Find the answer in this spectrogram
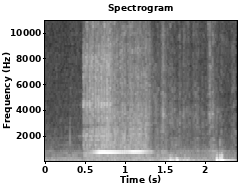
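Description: Press room noise coming in: about a second of hiss that carries a short steady tone, then a couple of low thumps near the end.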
